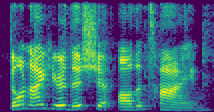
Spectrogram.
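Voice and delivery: usual speaking voice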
